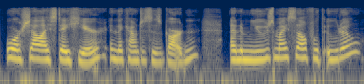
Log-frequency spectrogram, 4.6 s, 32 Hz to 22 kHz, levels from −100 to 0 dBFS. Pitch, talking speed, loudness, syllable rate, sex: 230 Hz, 185 wpm, -17 LUFS, 5.4 syllables/s, female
